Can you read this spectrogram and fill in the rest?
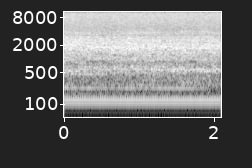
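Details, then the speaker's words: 1950s Canadian Robbins & Myers 12-inch oscillating fan, as found before restoration, first test run on high of two speeds: steady low motor hum with soft even air rush, no rattle or wobble, though not very fast for high; runs normally. "it's a good running fan though let's see if it shakes no that's smooth spins like a top"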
